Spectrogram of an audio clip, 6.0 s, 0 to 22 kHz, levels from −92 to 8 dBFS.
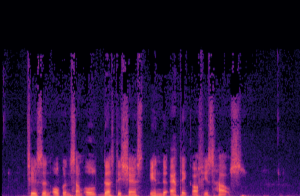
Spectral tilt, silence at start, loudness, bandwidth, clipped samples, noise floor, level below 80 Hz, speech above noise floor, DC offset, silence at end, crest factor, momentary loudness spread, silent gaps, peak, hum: -4.5 dB/octave; 0.55 s; -22 LUFS; 16.5 kHz; under 0.1%; -52 dBFS; -40 dBFS; 30 dB; under 0.1%; 0.65 s; 22 dB; 5 LU; none; -2 dBFS; none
